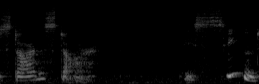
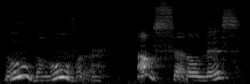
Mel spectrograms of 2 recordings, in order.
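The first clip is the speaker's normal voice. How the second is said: put-on bossy old horse; 6 dB louder than usual. Mister Brown pushing in to settle it, bossy. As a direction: take charge, no nonsense.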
